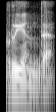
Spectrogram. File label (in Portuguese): "rienda", espanhol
